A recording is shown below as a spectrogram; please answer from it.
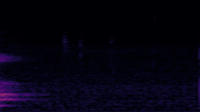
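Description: Near silence after the trailing end of a spoken 'oh', with a few faint small clicks about half a second in.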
